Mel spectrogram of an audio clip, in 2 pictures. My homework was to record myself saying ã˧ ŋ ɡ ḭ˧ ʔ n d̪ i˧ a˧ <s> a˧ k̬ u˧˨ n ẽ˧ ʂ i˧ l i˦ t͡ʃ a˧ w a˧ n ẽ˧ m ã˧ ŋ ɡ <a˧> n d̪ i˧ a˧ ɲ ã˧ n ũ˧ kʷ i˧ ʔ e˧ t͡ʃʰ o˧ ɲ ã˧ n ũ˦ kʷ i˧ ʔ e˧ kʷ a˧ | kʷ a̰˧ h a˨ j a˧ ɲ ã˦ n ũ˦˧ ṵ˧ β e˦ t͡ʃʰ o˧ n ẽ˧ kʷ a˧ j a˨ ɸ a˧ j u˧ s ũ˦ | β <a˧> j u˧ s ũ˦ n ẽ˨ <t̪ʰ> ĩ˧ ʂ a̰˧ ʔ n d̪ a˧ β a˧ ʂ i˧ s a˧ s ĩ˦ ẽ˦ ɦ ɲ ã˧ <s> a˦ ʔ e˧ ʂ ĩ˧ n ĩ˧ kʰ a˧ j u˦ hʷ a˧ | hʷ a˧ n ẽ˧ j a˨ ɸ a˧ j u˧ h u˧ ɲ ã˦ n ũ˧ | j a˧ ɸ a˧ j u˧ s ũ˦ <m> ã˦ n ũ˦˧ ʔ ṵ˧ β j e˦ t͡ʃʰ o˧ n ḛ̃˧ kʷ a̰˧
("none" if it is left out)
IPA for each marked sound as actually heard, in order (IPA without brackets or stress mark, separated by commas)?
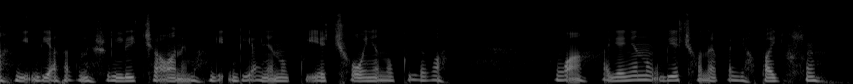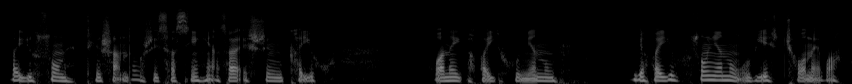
s, i˧, a˧, t̪ʰ, s, ɲ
